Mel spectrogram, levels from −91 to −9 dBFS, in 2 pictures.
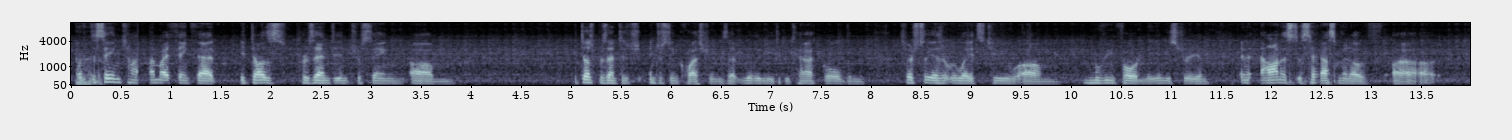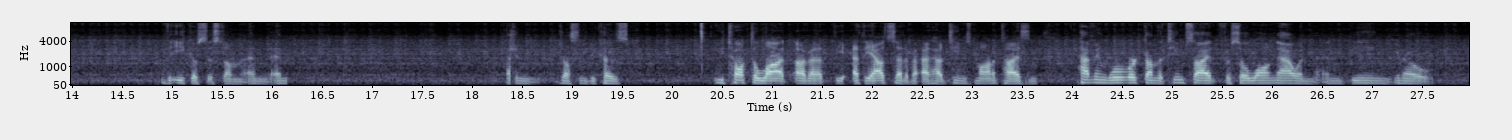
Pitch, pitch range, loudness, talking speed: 130 Hz, 120-140 Hz, -30 LUFS, 165 wpm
